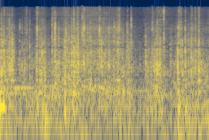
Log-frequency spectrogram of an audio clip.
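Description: Thin plastic shopping bag crinkling and rustling as a hand rummages inside it.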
